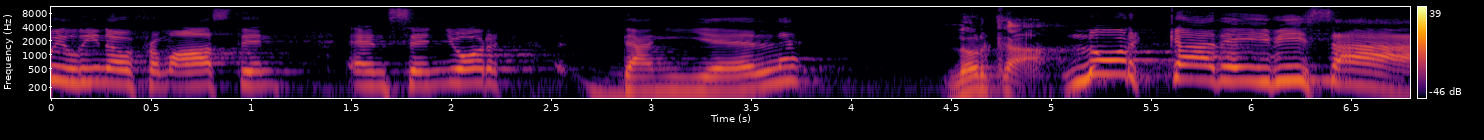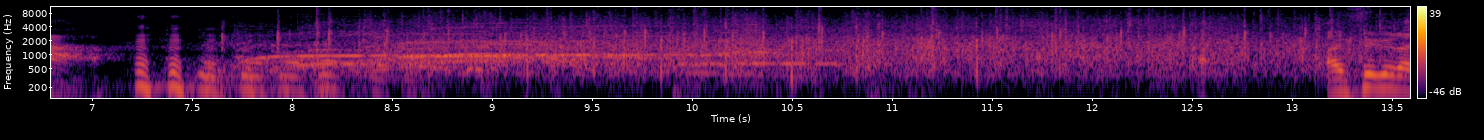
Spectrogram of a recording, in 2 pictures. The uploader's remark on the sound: Recorded for a live audience at The National in Richmond.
